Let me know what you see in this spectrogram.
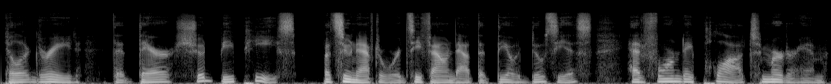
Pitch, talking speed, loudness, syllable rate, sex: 105 Hz, 160 wpm, -24 LUFS, 4.6 syllables/s, male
